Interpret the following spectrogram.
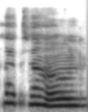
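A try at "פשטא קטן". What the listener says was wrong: You sang Munach Katon.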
